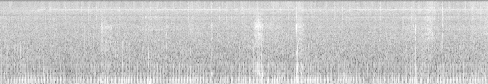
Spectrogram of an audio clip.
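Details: Loud, continuous purring from Tuxie, a little tuxedo kitten just up from a nap, a deep throbbing drone with a few brief soft clicks and rustles around three and a half and four seconds.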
